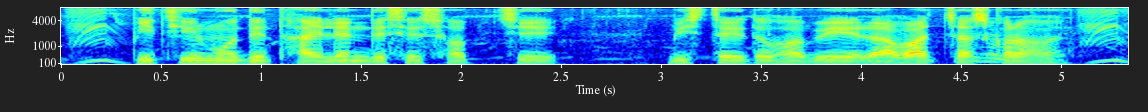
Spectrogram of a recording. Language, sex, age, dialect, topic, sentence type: Bengali, male, 18-24, Standard Colloquial, agriculture, statement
